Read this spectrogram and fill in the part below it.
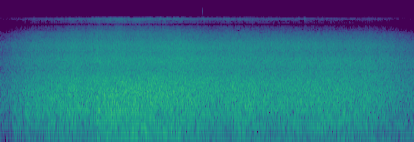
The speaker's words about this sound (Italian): Il mare si dibatteva impetuoso davanti a loro, sembrando avvolgere l'isola in un gigantesco abbraccio incostante.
